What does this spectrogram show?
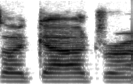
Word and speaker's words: Ogadhra: it better so um is a english uh version of the the proper name which is ogadra and i'm i want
